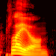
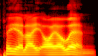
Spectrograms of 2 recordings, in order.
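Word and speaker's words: Playonn: will live on our play on if it's pronounced play on it's pla i o n and with that it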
